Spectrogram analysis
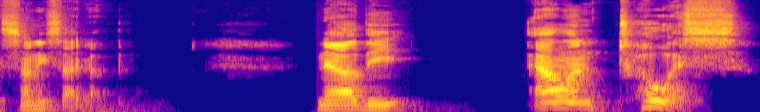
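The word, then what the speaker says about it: allantois: I prefer it sunny side up now the alent Tois right that's the actual pronunciation I used say alenta or aleno but it's alent Tois this forms most of the umbilical cord so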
